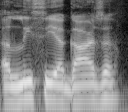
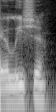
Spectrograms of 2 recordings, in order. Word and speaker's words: Alicia Garza: Her name is Alicia Garza. I'm so happy I learned to pronounce that. I used to always say Alicia.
